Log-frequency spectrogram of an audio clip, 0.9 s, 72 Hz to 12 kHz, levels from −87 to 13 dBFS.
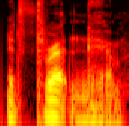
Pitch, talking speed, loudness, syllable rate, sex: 85 Hz, 210 wpm, -17 LUFS, 6.5 syllables/s, male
